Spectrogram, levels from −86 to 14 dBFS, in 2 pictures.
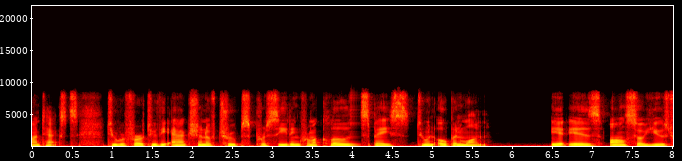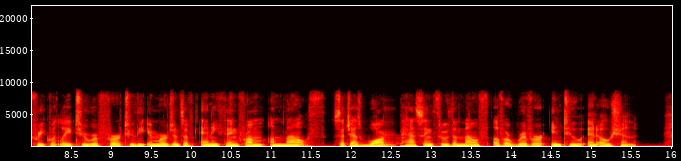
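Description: At 3.99 to 4.14 s and again at 12.43 to 12.62 s the speech hits a burst of packet loss. Roughly 120 ms of audio never arrived, so the receiver stretched the last sound into a held buzz or fading hiss for about 0.12 to 0.13 s, then jumped ahead. On a spectrogram each gap shows frozen, smeared horizontal bands that fade out, below the call path's 8 kHz ceiling. The waveform shows a decaying, unnaturally steady stretch before speech abruptly resumes.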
